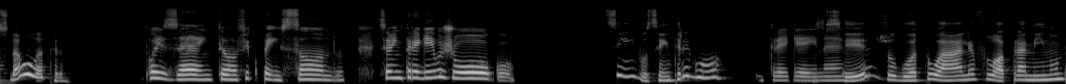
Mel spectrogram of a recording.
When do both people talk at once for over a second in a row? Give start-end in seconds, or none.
none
